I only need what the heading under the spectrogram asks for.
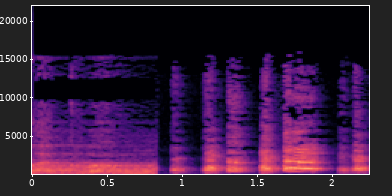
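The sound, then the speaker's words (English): Chickens cluck: one drawn-out squawk opens, then a quick run of short, choppy clucks in uneven bursts, loud and alone with no talking. “Chickens.”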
